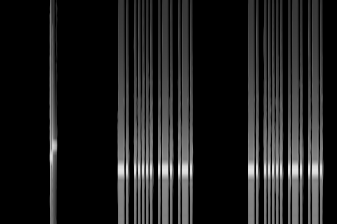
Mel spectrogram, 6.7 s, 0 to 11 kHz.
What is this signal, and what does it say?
Morse code, heard as a keyed tone, about 30 wpm, 700 Hz. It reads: N5RR N5RR
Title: Easy Call Signs Repeated 2x - 30wpm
